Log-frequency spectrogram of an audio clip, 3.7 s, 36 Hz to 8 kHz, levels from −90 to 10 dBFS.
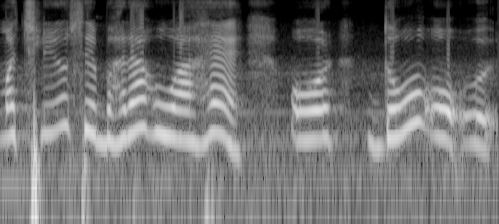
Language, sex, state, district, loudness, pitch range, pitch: Hindi, female, Gujarat, Gandhinagar, -12 LUFS, 270-325 Hz, 290 Hz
